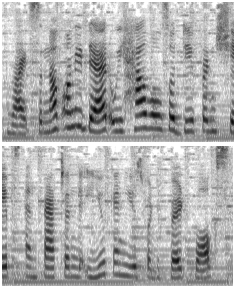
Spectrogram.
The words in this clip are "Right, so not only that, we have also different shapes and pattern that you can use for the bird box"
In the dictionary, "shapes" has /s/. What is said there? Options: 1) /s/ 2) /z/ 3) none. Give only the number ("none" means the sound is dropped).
1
